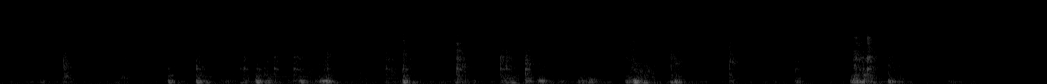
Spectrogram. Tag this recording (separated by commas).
Silence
